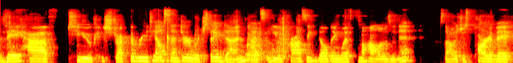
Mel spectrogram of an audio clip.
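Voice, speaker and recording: Soft-voiced woman reading a staff report. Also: fairly low pitch, noisy background. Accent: Midwestern American. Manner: apologetic, conversational. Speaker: city staff member giving an update.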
